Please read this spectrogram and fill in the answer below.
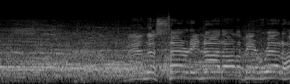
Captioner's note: crowd cheering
